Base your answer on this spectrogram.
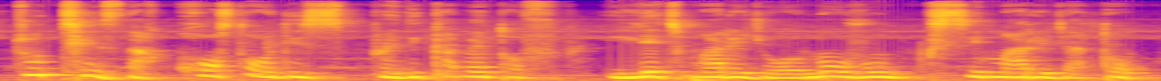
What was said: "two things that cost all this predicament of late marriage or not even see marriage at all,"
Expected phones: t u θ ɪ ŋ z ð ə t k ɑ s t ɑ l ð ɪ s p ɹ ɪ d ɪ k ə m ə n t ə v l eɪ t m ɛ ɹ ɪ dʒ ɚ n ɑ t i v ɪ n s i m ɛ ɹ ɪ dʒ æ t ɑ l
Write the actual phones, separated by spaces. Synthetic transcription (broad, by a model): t u t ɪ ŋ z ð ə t k ɑ s t ɑ l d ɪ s p ɹ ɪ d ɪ k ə m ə n t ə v l eɪ t m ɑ ɹ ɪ dʒ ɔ n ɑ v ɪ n s i m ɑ ɹ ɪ dʒ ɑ t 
